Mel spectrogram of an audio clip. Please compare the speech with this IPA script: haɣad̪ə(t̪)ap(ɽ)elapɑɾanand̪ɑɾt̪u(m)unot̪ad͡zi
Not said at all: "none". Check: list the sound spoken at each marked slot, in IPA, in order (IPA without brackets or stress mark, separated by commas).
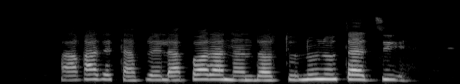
t̪, ɾ, n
